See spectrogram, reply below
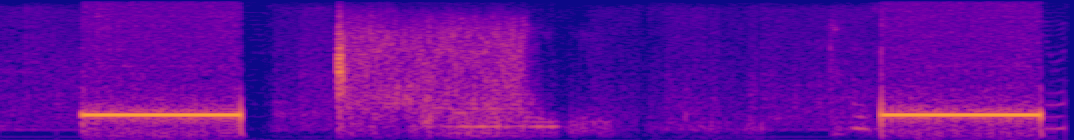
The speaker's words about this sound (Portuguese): Não, tem alguém ligando para alguém. Quem está ligando aí?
